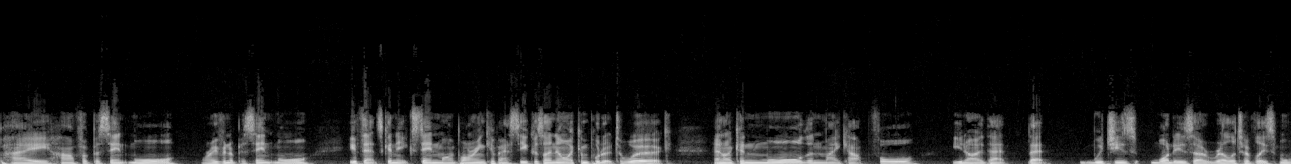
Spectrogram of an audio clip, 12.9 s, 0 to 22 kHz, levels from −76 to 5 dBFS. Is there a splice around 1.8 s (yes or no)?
no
